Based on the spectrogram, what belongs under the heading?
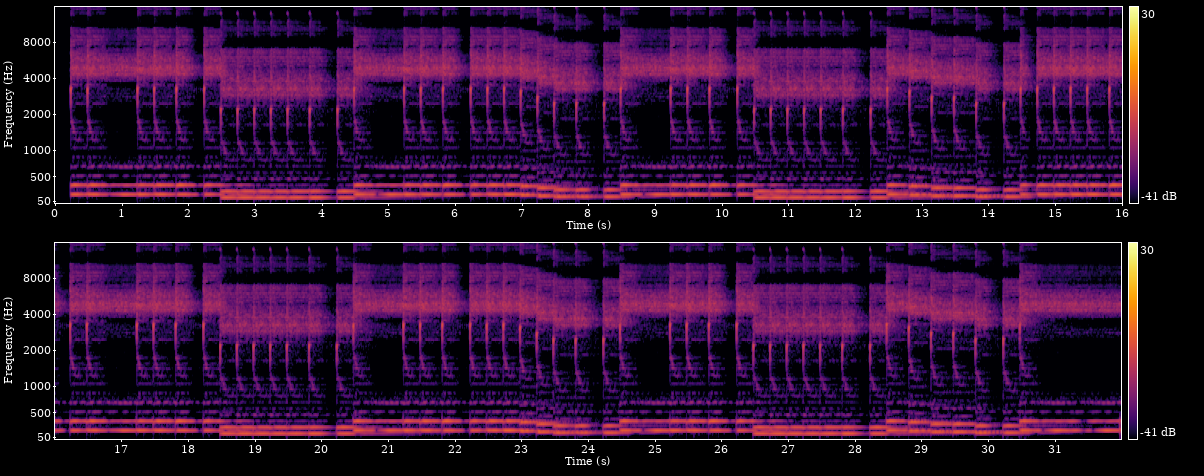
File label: ipharadisi bass, choir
